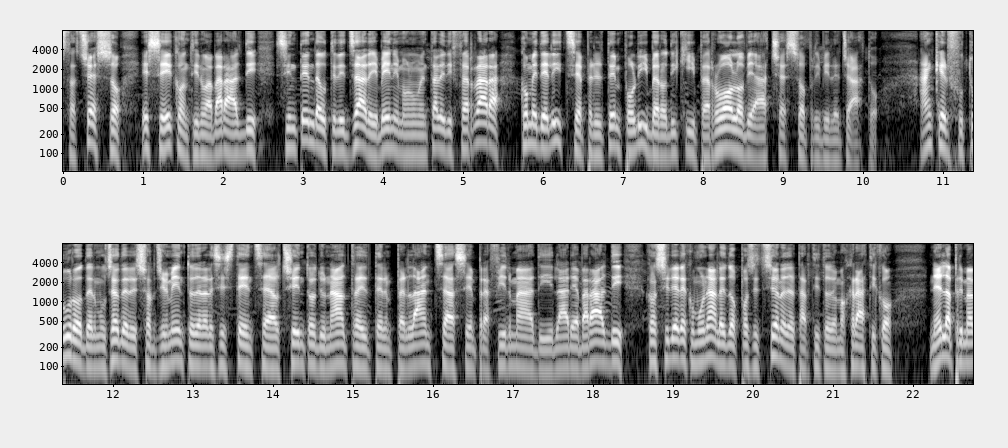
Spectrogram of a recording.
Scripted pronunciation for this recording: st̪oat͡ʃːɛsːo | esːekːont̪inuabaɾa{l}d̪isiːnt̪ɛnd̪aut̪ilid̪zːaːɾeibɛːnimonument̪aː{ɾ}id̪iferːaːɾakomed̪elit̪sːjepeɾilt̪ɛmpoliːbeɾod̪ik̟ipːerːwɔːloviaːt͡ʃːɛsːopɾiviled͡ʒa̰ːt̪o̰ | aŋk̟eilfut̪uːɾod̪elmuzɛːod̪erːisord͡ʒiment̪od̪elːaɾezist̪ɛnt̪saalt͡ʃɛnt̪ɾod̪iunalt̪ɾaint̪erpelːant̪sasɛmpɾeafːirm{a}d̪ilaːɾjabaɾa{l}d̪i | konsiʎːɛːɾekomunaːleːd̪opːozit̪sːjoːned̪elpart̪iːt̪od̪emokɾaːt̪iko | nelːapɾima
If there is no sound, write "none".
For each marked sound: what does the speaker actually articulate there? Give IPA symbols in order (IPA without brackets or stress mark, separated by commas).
l, l, a, l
